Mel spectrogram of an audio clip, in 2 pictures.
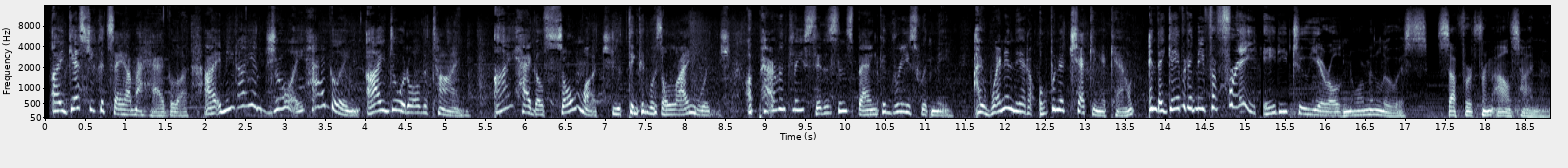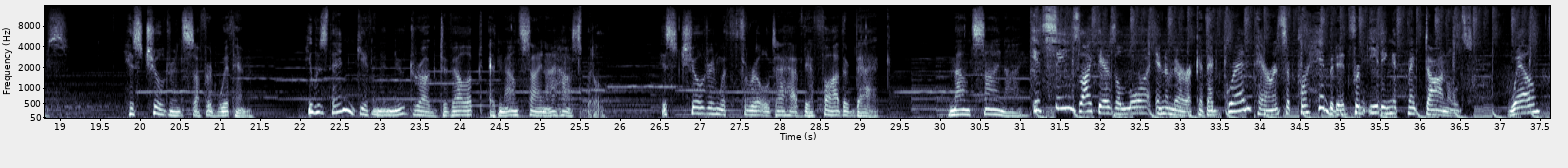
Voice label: mature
